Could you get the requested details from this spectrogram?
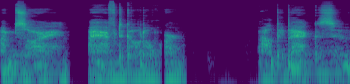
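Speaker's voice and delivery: very quiet, soft, breathy whisper. A storyteller voices a character returning to the bedside, whispering. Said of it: "he whispers".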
